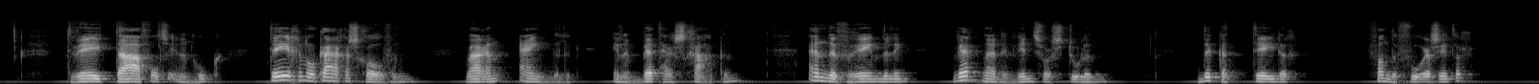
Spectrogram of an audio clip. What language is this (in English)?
Dutch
